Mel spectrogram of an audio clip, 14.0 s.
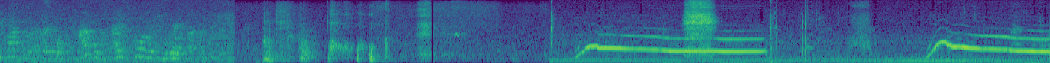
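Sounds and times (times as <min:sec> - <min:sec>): kitten crying: 0:07.6 - 0:10.3, 0:12.3 - 0:14.0
breathy hiss: 0:09.0 - 0:09.8, 0:11.3 - 0:11.8.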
